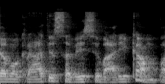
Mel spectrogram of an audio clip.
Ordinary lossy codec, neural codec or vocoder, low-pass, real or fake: MP3, 64 kbps; none; 14.4 kHz; real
